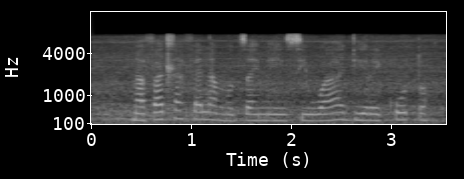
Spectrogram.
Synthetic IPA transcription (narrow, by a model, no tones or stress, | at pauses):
mafat͡ɬʰafɛlamʊt͡saimeisiwadiɾekʊːtɔ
